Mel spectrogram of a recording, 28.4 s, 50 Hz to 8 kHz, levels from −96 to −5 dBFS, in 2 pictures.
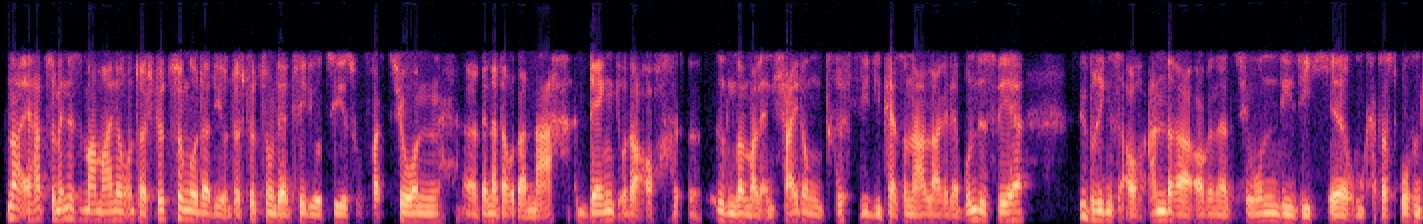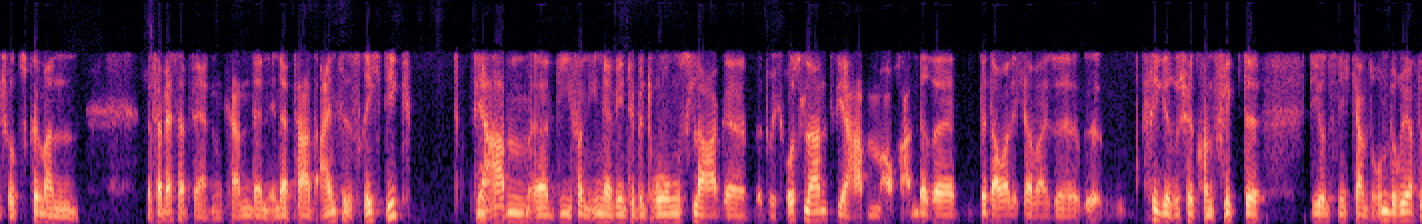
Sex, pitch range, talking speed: male, 90-120 Hz, 145 wpm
